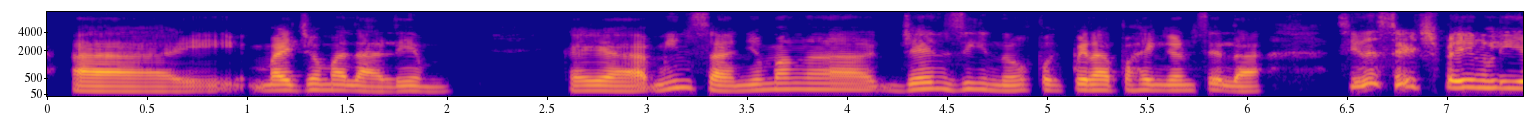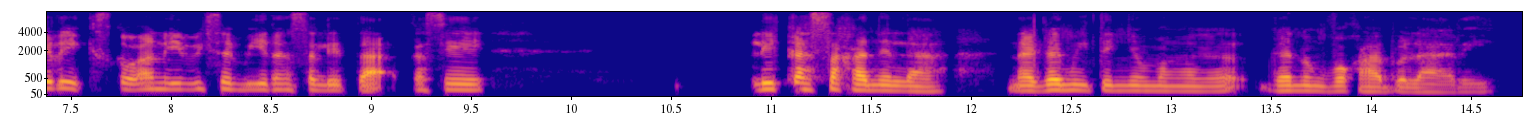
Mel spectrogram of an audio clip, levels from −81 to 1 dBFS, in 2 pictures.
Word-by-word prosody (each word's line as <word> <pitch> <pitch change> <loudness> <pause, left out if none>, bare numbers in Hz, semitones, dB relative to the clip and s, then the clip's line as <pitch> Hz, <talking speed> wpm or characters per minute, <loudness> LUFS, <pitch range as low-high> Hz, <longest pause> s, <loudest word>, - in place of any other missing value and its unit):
ay 120 - +3
medyo 145 +2 +3
malalim. 125 -4 -1 0.6
Kaya 135 -1 +3
minsan 155 -6 0
yung 155 +2 -3
mga 170 - 0
GenZ 170 +3 -1
'no, 140 0 -3
'pag 150 -1 -4
pinapakinggan 150 -1 +2
sila, 125 -4 +1 0.4
sine-search 305 -8 -1
pa 205 - +9
yung 215 -1 +2
lyrics 195 -2 0
kung 165 -2 +1
ano 175 - -3
ibig 170 +1 -5
sabihin 165 -2 -2
ng - - -10
salita, 145 -2 +2
kasi 155 -1 -2 1.3
likas 175 0 +3
sa - - +4
kanila 135 -6 +2 0.3
na 135 0 +2
gamitin 145 -1 +3
yung 130 -1 -3
mga 125 0 -6
gano'ng 135 -1 0
vocabulary. 110 -4 -3
145 Hz, 130 wpm, -24 LUFS, 125-160 Hz, 1.3 s, pa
